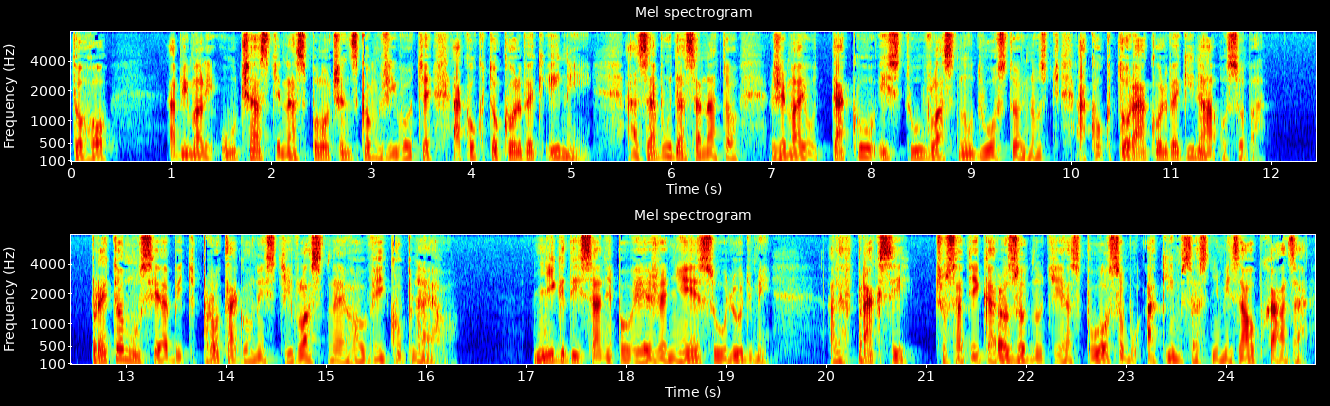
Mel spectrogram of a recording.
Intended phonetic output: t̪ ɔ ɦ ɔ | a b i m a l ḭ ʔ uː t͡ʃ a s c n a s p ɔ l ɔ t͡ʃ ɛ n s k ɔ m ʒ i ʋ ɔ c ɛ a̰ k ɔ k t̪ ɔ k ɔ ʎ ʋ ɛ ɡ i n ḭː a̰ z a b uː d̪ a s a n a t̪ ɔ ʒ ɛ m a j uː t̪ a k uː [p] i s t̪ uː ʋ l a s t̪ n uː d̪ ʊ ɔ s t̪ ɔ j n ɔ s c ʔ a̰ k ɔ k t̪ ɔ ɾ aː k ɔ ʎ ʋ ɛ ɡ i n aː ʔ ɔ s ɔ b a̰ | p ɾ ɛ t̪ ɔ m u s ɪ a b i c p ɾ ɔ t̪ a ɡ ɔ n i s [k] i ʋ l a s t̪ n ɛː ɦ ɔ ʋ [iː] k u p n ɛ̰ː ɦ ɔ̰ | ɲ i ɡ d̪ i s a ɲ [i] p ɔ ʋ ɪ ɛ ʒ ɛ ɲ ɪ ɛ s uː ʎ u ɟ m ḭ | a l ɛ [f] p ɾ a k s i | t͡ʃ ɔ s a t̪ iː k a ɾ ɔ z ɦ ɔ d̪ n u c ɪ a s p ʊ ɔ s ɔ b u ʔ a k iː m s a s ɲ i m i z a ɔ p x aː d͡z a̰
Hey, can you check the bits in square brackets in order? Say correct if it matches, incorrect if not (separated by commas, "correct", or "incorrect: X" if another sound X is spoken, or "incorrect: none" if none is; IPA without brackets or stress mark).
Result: incorrect: ʔ, incorrect: c, correct, incorrect: ɛ, correct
